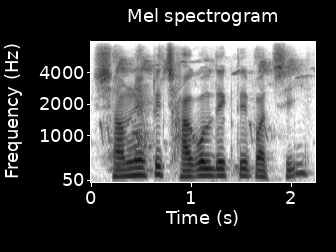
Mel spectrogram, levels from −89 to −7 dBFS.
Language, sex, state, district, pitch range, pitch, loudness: Bengali, male, West Bengal, Cooch Behar, 130-160 Hz, 150 Hz, -19 LUFS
